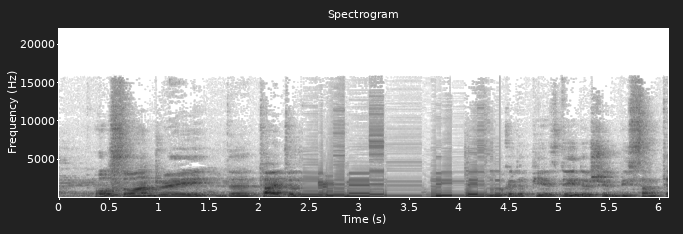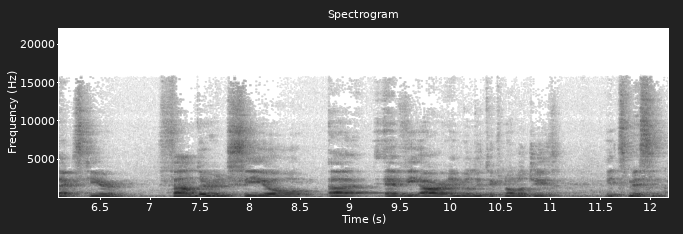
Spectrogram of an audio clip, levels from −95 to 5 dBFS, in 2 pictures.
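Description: Robotic sound from repeated short buffers, 2.44 to 4.40 s: metallic 133 Hz buzz throughout, likely a 7.5 ms buffer looping while audio is skipped.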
